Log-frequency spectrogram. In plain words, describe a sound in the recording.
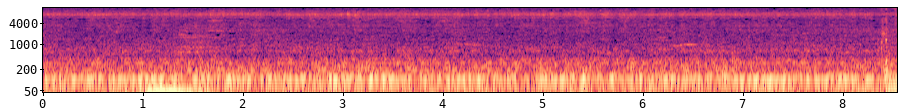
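Paper rustles as it is folded.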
